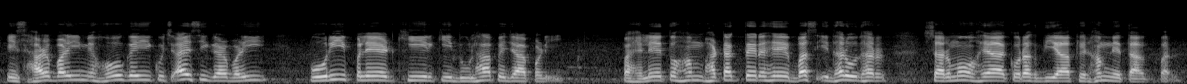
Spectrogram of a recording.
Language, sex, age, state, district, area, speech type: Urdu, male, 30-45, Uttar Pradesh, Balrampur, rural, spontaneous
